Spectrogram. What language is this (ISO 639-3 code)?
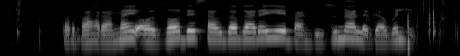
pus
